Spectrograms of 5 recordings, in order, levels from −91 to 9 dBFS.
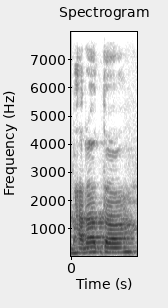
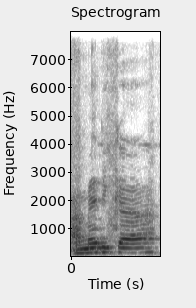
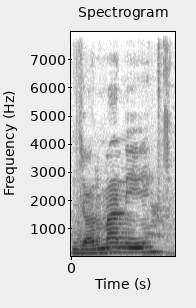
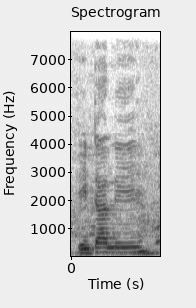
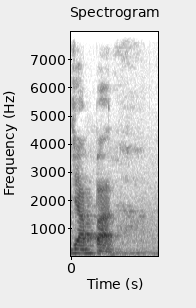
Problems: constant background noise, background conversations at intervals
